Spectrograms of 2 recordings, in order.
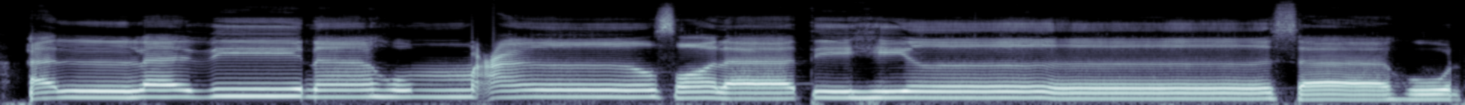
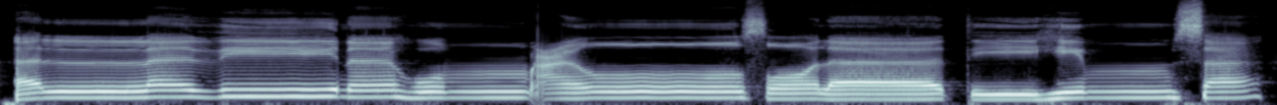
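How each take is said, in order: First: The m is blurred and not clearly closed. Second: The m is clearly closed with both lips. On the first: The speaker calls it wrong. "Kalau dia dibaca samar gini" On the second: The speaker calls it right. "Bibirnya nempel kan? ... Jelas kan?"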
